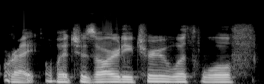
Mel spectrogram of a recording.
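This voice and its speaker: Slow talking guy playing a board game, short matter of fact comments, dry kinda muffled recording. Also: mid-range voice, steady tone, no room sound. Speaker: board game player on a playthrough show. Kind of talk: casual tabletop game chat.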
